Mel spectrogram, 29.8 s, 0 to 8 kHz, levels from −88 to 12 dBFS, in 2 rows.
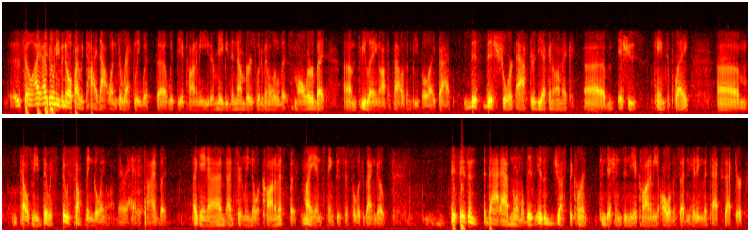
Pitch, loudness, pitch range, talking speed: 75 Hz, -20 LUFS, 70-105 Hz, 210 wpm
